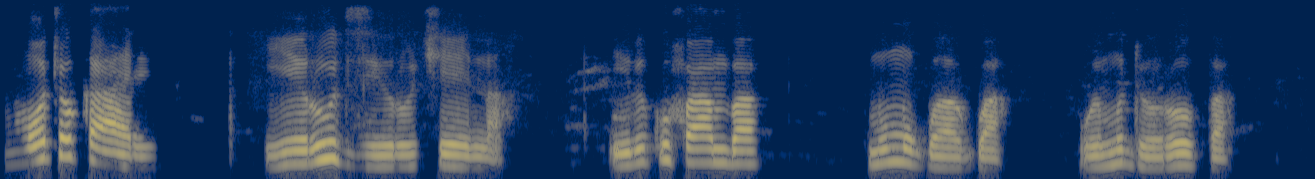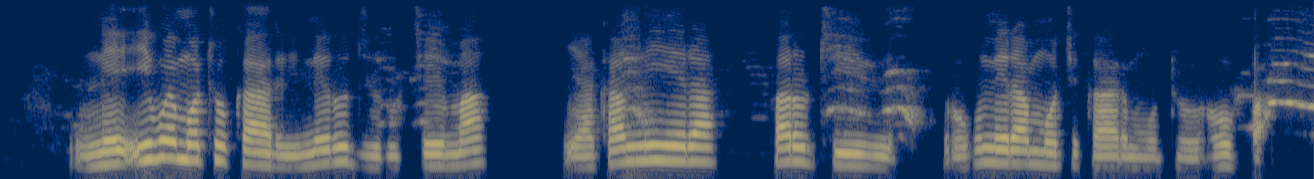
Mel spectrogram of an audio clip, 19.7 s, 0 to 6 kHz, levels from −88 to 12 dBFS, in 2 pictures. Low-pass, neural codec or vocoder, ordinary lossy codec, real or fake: 5.4 kHz; none; Opus, 24 kbps; real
